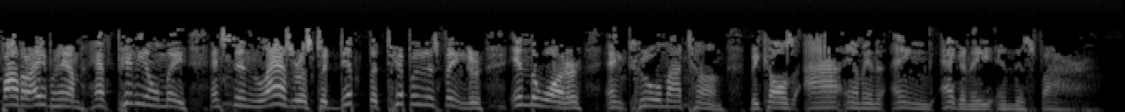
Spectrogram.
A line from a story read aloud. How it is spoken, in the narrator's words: He cried out to Abraham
